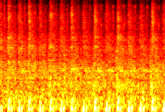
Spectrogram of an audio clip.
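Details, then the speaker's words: Sawmill engine started on choke and run briefly to check everything spins nicely: an even, steady low putter of about nine beats a second with no knocks or misses. Normal healthy idle, engine reportedly good so far. "right it's good engine this thing it's been really good so far"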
